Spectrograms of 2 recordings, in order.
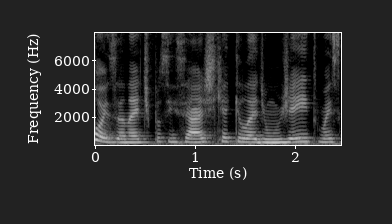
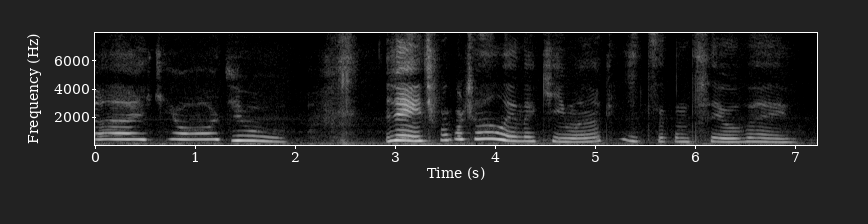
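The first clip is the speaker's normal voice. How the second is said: tearful, higher, much quieter, talking through tears; 4 semitones higher, 3 dB quieter than usual. Reacting to a sad turn while reading a story to viewers, crying while talking. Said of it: "Porque eu tô chorando".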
